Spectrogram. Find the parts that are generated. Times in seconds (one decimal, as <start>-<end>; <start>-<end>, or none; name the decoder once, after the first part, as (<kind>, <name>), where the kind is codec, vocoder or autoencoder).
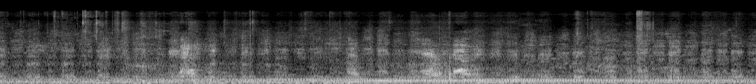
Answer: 1.0-5.2 (codec, SNAC)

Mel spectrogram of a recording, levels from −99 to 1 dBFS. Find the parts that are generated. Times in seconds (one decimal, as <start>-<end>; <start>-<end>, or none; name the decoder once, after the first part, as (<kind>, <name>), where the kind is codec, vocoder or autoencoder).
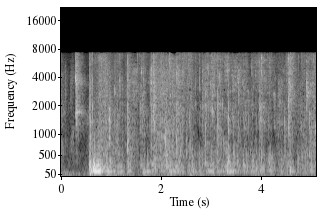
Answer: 3.3-4.3 (vocoder, Vocos)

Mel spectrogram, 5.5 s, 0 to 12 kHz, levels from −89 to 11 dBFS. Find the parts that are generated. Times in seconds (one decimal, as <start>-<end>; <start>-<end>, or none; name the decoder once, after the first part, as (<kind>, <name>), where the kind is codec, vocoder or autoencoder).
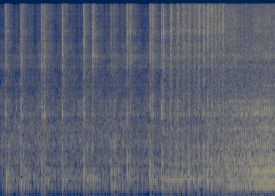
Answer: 0.0-3.2 (codec, HILCodec); 3.7-4.3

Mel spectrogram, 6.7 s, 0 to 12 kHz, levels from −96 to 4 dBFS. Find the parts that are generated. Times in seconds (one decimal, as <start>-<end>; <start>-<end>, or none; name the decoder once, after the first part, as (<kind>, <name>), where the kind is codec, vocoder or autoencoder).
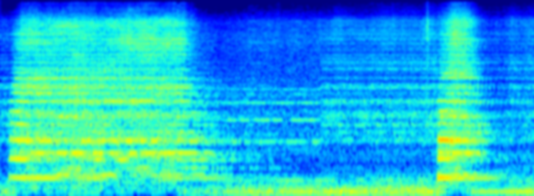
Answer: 0.0-2.2 (autoencoder, DAC-VAE); 4.0-6.7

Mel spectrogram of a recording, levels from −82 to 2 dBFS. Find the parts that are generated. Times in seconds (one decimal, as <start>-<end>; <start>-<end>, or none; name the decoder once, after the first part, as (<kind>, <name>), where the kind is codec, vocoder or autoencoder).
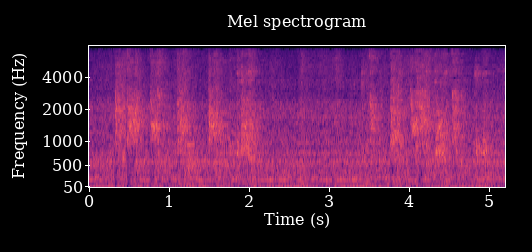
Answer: none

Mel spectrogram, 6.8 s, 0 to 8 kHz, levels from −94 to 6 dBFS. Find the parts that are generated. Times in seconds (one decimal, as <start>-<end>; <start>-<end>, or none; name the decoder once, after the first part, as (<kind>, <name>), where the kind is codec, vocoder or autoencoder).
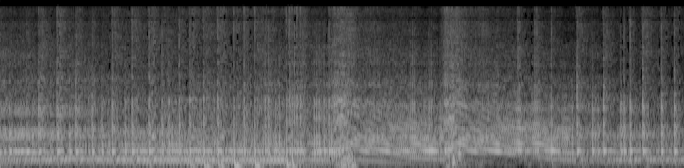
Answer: none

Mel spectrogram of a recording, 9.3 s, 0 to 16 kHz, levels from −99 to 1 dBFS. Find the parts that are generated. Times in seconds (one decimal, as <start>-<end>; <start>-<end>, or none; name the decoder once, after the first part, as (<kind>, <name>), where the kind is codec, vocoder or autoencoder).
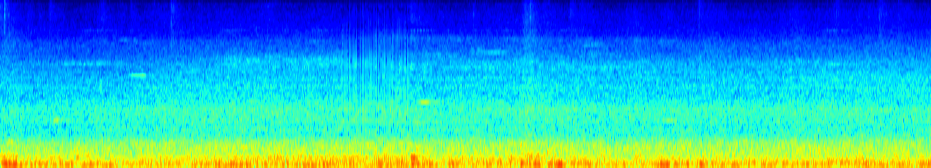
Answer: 3.4-4.1 (vocoder, BigVGAN v2)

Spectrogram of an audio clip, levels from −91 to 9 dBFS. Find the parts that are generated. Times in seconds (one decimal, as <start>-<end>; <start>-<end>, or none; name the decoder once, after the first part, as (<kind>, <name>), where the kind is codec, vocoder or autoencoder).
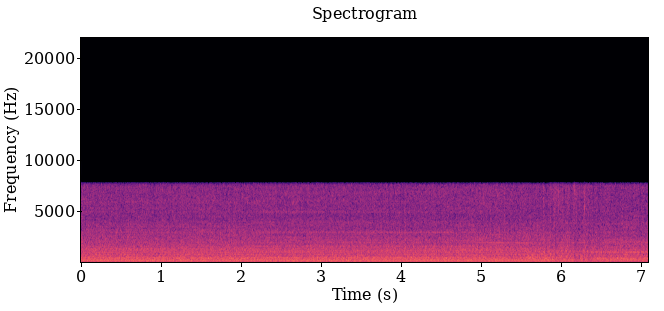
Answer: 0.8-1.6 (vocoder, Vocos); 2.2-3.6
